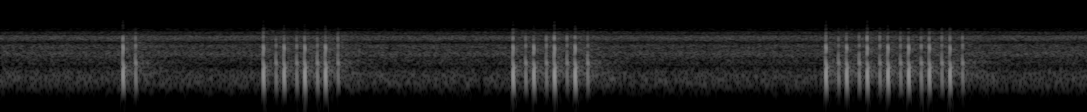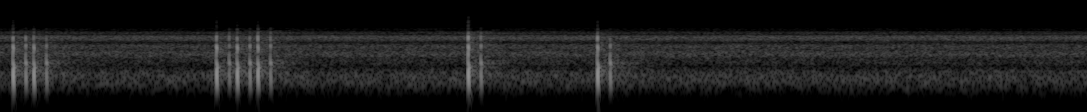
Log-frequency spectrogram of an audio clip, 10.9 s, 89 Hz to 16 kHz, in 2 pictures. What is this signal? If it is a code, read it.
Pulse dialling, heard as clicks on a phone line, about 10 pulses a second, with phone line noise. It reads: 1 4 4 7 2 3 1 1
